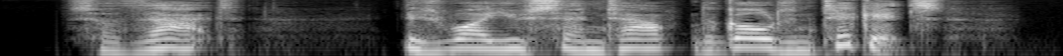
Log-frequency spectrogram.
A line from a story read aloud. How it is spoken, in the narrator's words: cried Charlie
